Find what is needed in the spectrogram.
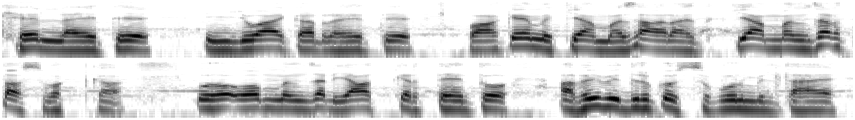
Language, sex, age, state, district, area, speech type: Urdu, male, 18-30, Bihar, Khagaria, rural, spontaneous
